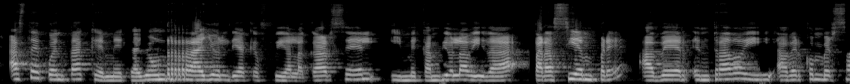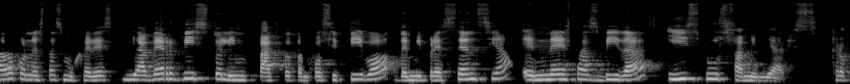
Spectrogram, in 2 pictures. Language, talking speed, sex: Spanish, 165 wpm, female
